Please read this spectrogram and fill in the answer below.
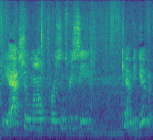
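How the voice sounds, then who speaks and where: A woman talks at a moderate pace with very wide pitch swings, amid noticeable background noise and audible room echo. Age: 60s. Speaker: public commenter at town meeting. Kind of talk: public comment speech. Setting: town board meeting.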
